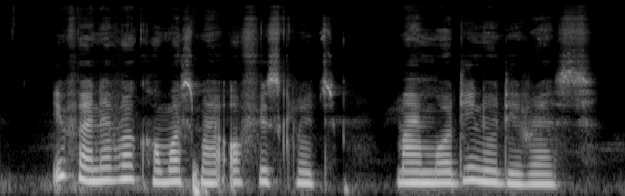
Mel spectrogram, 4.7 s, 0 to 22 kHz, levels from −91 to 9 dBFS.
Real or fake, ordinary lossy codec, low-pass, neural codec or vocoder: real; none; 19.8 kHz; none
